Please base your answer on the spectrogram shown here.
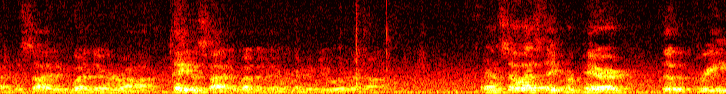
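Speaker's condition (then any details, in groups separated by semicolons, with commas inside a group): No condition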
